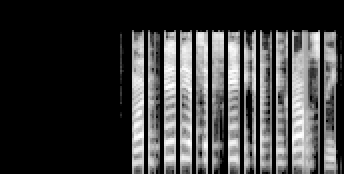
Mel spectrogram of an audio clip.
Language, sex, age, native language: Icelandic, male, 11, Icelandic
